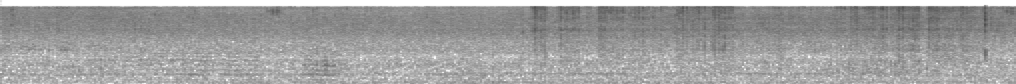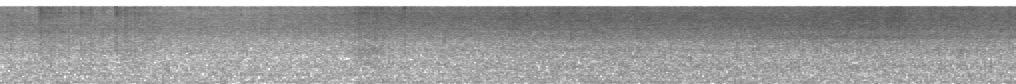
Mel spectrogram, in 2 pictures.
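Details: Hungry honey bees make a continuous low droning buzz, a thick mass of overlapping wingbeat sound that holds level from start to end, with a few faint clicks mixed in.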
